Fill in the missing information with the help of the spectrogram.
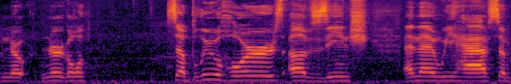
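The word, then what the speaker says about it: Tzeentch: some Marauders chosen of corn some forsaken of zinch I know how to say it now by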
